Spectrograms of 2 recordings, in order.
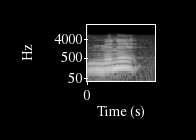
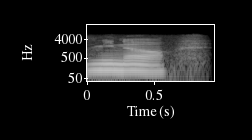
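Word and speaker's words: Minot: is from me know is it minute or is it me know I wanted I would want to pronounce it like sort of you know French pronunciation which would be me know but it's probably mine it or minute ha Wow you I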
